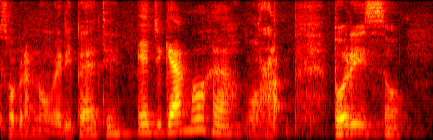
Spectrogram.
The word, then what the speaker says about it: Morin: Morin.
